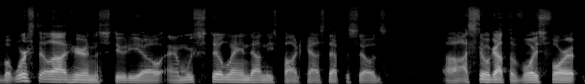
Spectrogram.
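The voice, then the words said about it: Scratchy, congested voice. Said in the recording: “my voice sounds a little scratchy. I'm fighting a pretty nasty sinus infection right now.”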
